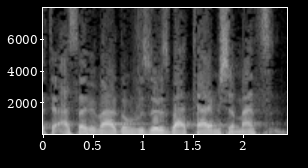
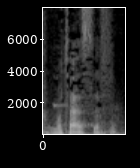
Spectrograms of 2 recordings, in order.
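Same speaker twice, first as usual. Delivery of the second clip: quiet calm sorry; 3 semitones lower, 9 dB quieter than usual. Shown as a demonstration. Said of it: "این تکنیک سوزن گیر کرده".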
